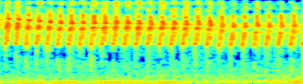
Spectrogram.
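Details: Dakocan lovebird in lively, energetic song, meant to coax reluctant lovebirds into singing; a shrill, trilling chatter pulsing about three times a second with a wavering high whistle inside it.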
